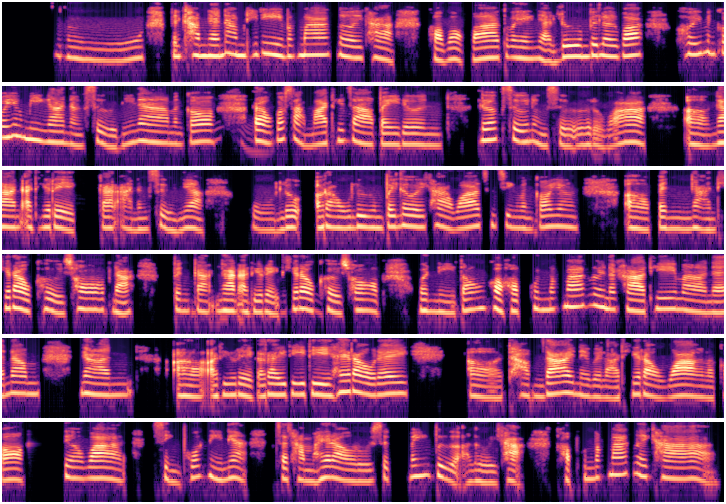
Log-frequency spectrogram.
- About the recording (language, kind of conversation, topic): Thai, advice, เวลาว่างแล้วรู้สึกเบื่อ ควรทำอะไรดี?
- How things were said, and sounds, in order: none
